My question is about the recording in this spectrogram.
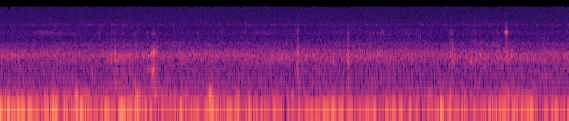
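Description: Outdoor ambience: a steady low rumble on the microphone with a hiss, and scattered light clicks and taps.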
